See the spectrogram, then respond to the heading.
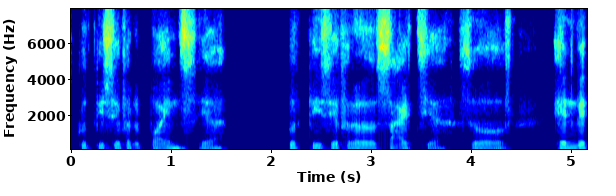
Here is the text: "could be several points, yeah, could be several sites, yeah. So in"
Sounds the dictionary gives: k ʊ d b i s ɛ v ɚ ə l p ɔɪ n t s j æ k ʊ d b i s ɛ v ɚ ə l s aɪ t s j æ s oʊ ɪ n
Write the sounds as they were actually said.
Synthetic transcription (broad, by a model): k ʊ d b i s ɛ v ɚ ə l p ɔɪ n t s j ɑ k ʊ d b i s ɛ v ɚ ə l s aɪ t s j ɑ s oʊ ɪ n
